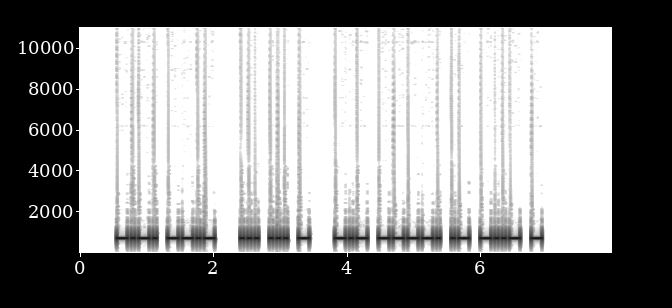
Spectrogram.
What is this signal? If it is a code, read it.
Morse code, heard as a keyed tone, about 22 wpm, 700 Hz. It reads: CQ SST K9AXT
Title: K1USN SST QSO Practice - 22wpm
